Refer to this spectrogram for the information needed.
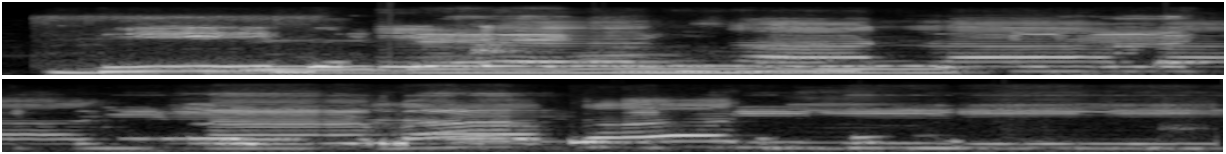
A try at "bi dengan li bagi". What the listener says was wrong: Ibu jangan salah baca. 1 bi, 2 itu li, 3 itu la. Bukan bi dengan la bagi. Bi dengan li bagi la bagi. Ini bilang bi dengan la bagi.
